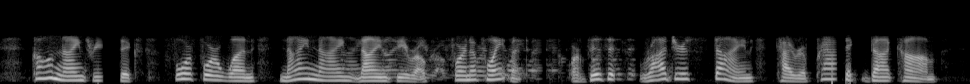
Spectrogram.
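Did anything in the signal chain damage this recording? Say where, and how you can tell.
Yes. Network packet loss with pitch repetition at 0.98, 5.38 and 8.32 s: the receiver looped one pitch period, leaving frozen, fading harmonic stripes on a spectrogram.

Call processing: feedback echo between two devices, 3.41 to 6.41 s; words recur roughly every fifth of a second, about 14 dB down, as waveform ghosts.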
